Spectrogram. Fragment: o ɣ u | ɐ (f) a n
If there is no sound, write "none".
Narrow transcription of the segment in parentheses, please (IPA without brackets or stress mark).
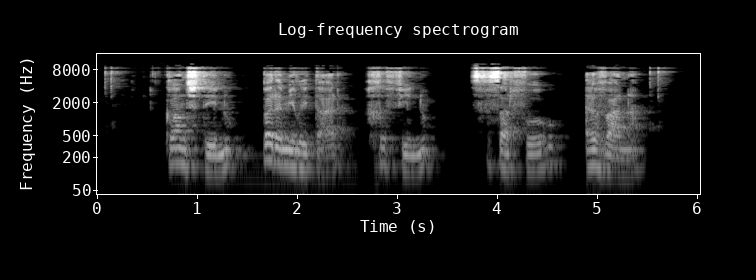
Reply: v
